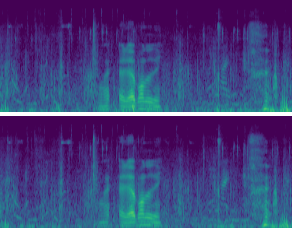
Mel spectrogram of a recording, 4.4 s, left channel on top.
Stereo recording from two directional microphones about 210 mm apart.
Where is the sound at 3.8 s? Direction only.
10° left (ahead or behind).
